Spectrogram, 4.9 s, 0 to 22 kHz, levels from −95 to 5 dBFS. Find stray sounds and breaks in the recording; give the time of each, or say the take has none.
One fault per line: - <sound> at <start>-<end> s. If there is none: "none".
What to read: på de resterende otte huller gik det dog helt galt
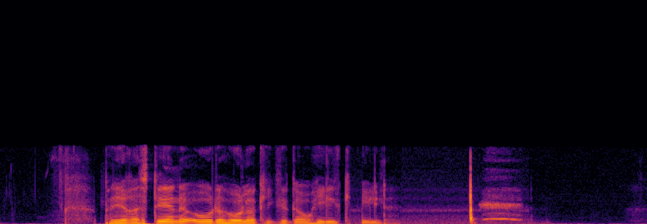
- dropout at 2.6-2.7 s
- laugh at 3.5-3.9 s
